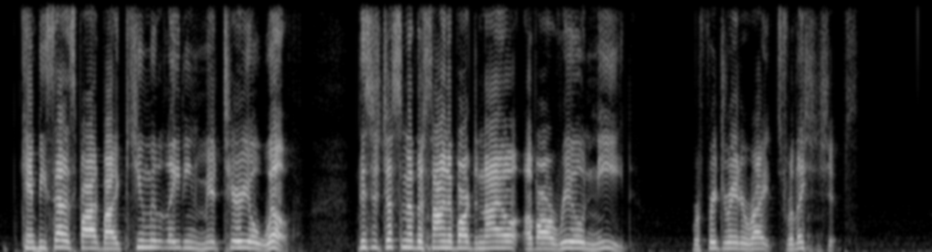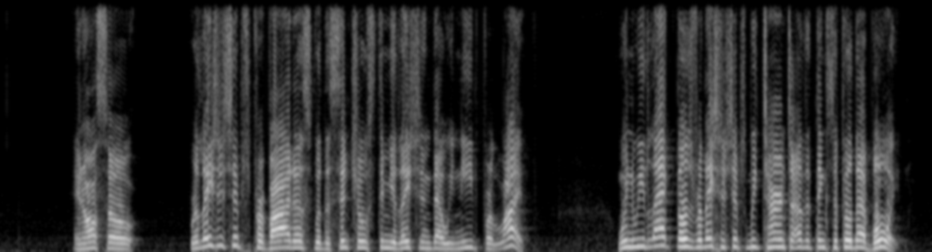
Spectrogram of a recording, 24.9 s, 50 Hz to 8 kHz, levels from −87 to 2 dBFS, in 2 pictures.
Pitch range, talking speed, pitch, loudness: 160-215 Hz, 120 wpm, 195 Hz, -21 LUFS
